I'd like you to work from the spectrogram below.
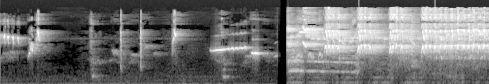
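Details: Training recording of White-rumped shama, kretekan style to rouse emotion: scattered sharp chips and thin whistles, then a loud dense buzzy rattle with steady whistled tones beneath.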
